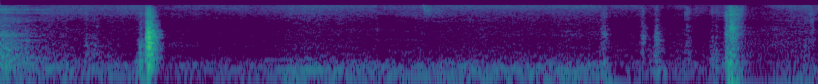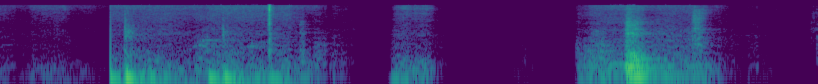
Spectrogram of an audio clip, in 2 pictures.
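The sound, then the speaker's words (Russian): A door being shut: scattered clicks and knocks, then a burst of heavy thuds and rattling, followed by a couple more sharp bumps, with no one talking. “Так, сейчас закрою дверь.”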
